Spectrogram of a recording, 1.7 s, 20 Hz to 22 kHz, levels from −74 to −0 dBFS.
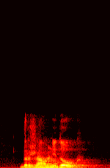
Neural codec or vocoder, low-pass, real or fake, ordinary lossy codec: none; 7.2 kHz; real; none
